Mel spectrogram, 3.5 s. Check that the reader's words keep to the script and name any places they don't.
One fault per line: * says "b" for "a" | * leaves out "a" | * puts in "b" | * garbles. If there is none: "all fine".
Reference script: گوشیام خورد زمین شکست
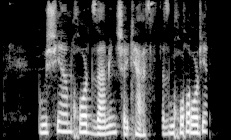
* garbles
